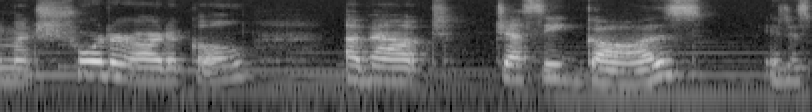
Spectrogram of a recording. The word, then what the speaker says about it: Gause: He's English, which means it's gauze, just spelled with an S instead of a Z. Um so it's gauze.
